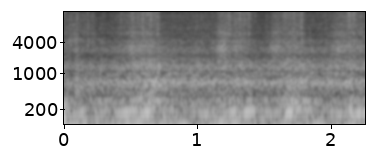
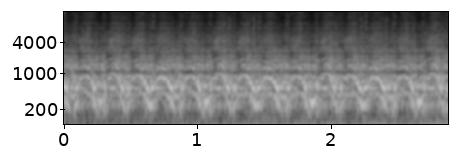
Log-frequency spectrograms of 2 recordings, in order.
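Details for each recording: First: Garden-find Ford Capri, after getting fuel through, heard from the rear: steady even low rumble, smooth idle, no misses or knocks, not smoky; running cleanly. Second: Garden-find Ford Capri with MSD ignition box, couple of gallons in tank, possible fuel filter blockage: steady even cranking about 2.5 beats per second for ten seconds, never fires; cause unconfirmed.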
